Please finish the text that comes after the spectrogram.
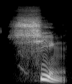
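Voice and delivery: xing dropping sharply from high; falling-tone xing. Shown as a demonstration. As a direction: teach xing with a steep fourth tone. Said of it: "se prononce". (xing au quatrième ton, qui tombe de haut)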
